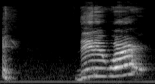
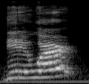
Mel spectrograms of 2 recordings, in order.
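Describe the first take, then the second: First: Mock suspense. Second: Said in the usual way. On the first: Shown as a demonstration.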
